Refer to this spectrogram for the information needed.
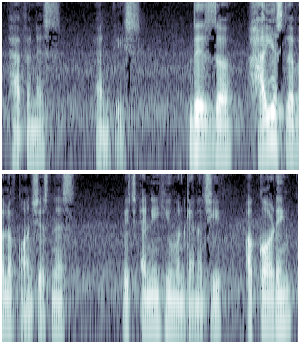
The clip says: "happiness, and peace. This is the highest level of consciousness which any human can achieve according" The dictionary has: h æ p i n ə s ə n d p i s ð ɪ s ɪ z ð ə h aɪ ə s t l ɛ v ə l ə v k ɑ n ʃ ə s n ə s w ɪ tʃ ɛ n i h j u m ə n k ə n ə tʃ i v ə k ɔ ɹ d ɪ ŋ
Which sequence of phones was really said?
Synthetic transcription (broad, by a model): h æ p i n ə s ə n d p i s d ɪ ɪ z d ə h aɪ ə s t l ɛ v ə l ə v k ɑ n ʃ ə s n ə s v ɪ tʃ ɛ n i h j u m ə n k ə n ə tʃ i v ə k ɔ ɹ d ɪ ŋ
